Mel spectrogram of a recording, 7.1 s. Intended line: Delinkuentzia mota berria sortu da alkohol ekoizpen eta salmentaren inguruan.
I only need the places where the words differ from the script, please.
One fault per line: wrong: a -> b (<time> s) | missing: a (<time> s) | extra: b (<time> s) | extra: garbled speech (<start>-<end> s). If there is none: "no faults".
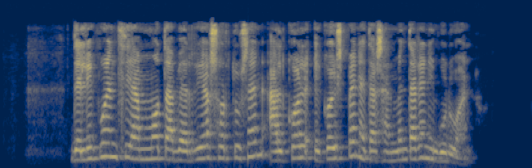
wrong: da -> zen (3.3 s)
